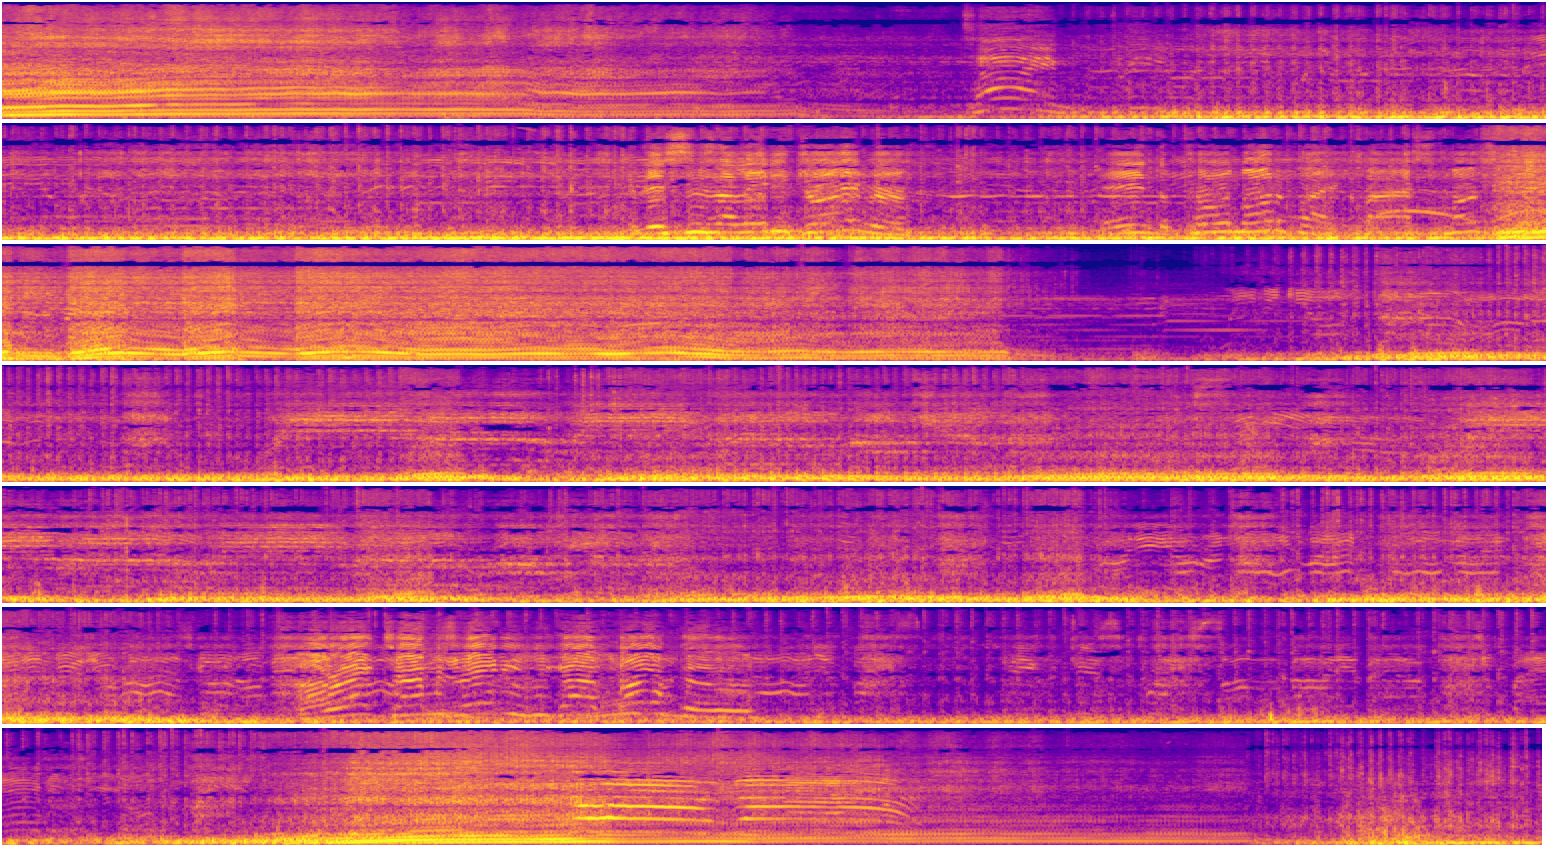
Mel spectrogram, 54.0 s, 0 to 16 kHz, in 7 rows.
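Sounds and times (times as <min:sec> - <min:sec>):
buggy engine revving: 0:00.0 - 0:20.8, 0:21.8 - 0:54.0
truck engine blipping: 0:00.0 - 0:54.0.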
